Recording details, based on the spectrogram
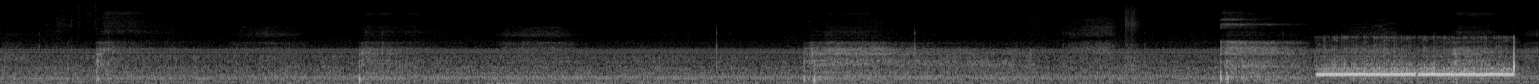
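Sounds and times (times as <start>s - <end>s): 
telephone line ringing with a buzzy tone: 13.2s - 15.2s.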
